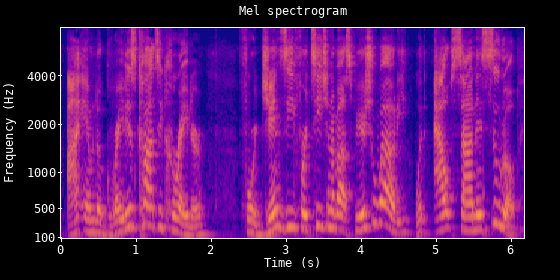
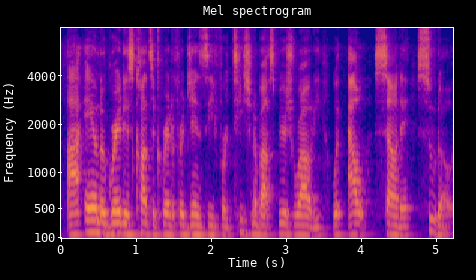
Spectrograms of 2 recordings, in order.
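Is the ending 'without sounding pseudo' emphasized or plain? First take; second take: emphasized; plain. First: The ending is said with heavy emphasis. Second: The ending is said without special emphasis.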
